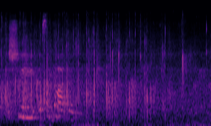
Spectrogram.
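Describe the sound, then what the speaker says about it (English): Audience applause at a college sports day event, a dense burst of clapping sustained throughout, moderately loud, with faint voices mixed in underneath. "Again, please, a big round of applause for Shri Sudhakar."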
